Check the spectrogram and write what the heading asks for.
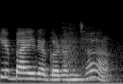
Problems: none marked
